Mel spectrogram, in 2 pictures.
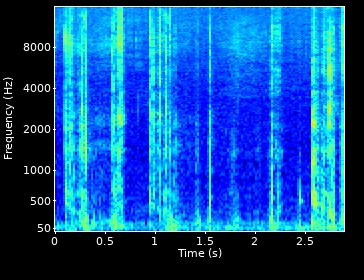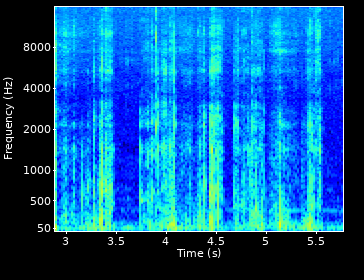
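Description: Long painted nails tap a pink translucent plastic toner bottle with a white cap, partly full of liquid and held in the hand. A quick series of short, dull, crisp taps with soft crunchy clicks and scrapes, with little ring after each tap.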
